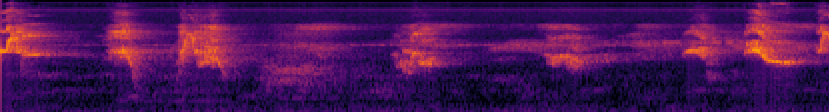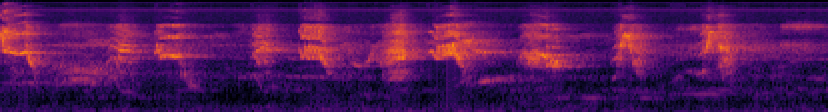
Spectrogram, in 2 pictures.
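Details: Single bird sitting in a tree gives high, sharp squawking chirps, repeated roughly twice a second in an even, persistent series, with faint background noise.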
